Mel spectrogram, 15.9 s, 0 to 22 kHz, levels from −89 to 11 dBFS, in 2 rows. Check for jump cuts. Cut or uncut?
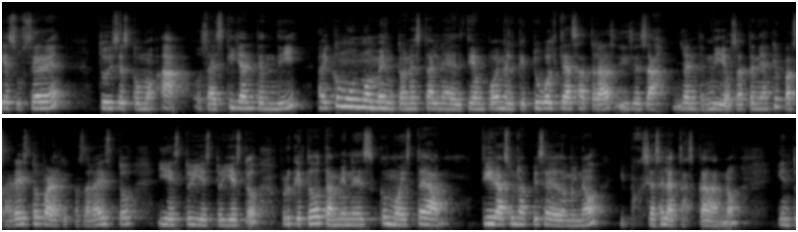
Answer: cut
